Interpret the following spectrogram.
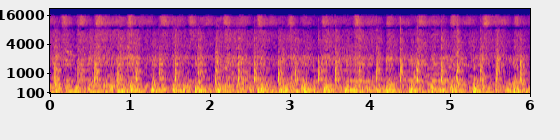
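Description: Music with loud, steady rhythmic drumming.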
